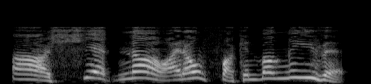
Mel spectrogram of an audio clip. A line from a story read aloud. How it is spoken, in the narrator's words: from across the way, someone screamed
